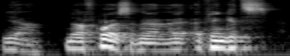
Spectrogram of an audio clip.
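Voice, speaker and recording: A man's voice: medium pitch, steady tone, moderate pace, darkish tone, soft background music. Man in an echoey home studio. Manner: rambling, many fillers and restarts. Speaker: podcast host. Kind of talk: casual interview.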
